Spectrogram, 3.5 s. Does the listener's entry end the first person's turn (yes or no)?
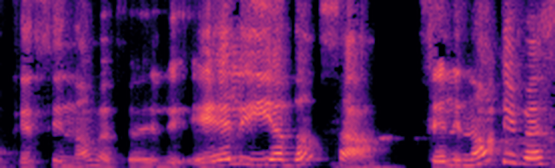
no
